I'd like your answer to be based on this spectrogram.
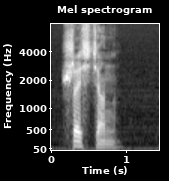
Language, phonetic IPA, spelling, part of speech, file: Polish, [ˈʃɛɕt͡ɕãn], sześcian, noun, Pl-sześcian.ogg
